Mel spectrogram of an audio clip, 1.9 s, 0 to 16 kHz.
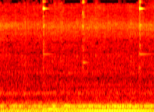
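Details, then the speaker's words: Datsun 280ZX S130 inline-six, cold start, after fixing carbon-fouled plugs and adding fuel treatment: steady low rumble with an even beat, no misses or knocks; smooth idle, running much better. "it's running much better so we'll keep track of it"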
